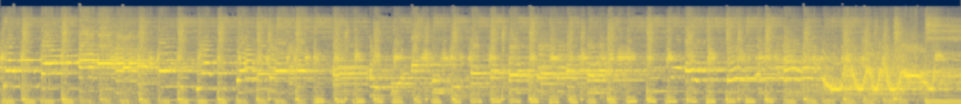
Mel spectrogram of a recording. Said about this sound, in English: By rocking the foot back and forth, we get the wah-wah effect. The same applies for chords. The wah-wah pedal lets you go from mellow rhythm to sharp lead. Quickly, and all without dropping a beat. Now let's listen to the wah-wah pedal in action.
